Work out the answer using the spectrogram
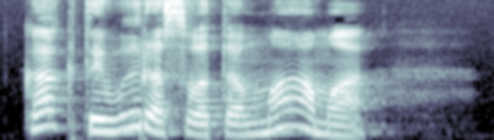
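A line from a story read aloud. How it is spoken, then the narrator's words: Whisper. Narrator (Russian): он шепнул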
